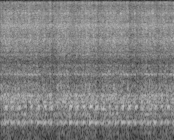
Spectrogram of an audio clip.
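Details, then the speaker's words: Volkswagen Polo at idle with the hood open: steady raspy rubbing over a constant mid-pitched tone on the right side, new since two days ago; suspected tensioner roller bearing or water pump; valve ticking is also heard. "Вот он слышно, как будто что-то трется."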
